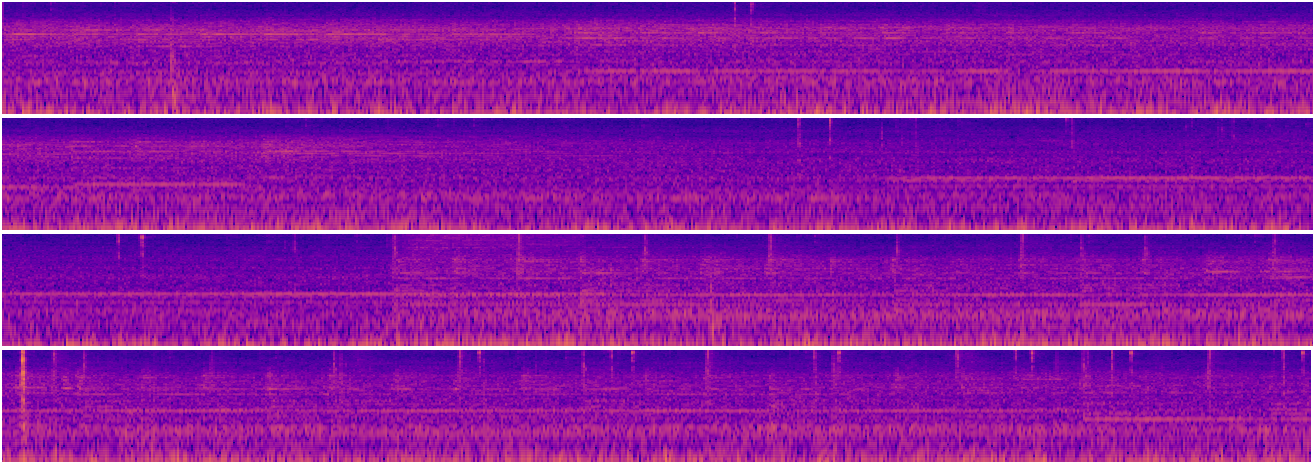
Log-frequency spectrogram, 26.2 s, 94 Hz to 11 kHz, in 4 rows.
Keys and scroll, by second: 20.3 ctrl+z.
